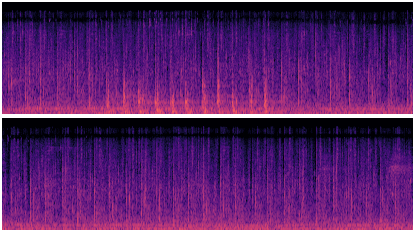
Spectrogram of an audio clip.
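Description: Footsteps crunch on gravel and stone at a steady pace.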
